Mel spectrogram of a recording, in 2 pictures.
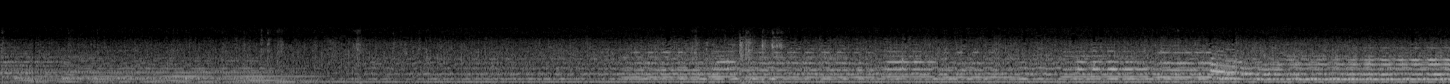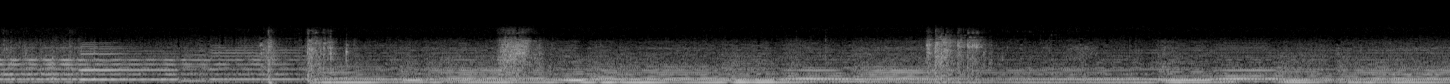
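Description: Tense, suspenseful film-score music of held notes. About twelve seconds in there is a falling slide. Past halfway the music grows louder as a low bass comes in, with a few sharp accents.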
